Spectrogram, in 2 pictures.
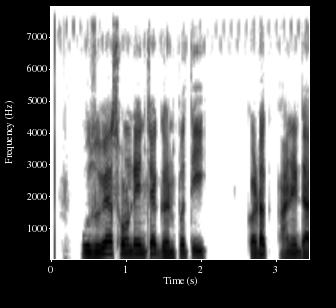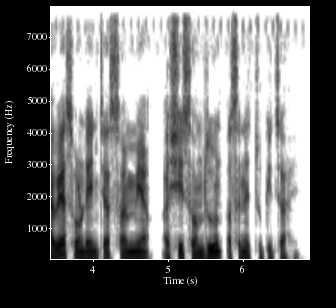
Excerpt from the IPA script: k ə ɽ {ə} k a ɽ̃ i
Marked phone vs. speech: correct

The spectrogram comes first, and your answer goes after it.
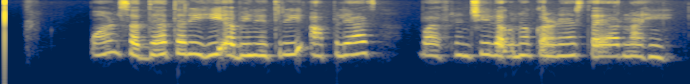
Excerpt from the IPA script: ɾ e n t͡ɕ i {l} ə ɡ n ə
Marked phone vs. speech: correct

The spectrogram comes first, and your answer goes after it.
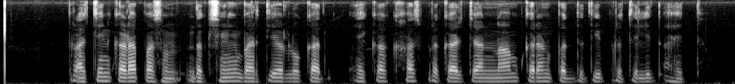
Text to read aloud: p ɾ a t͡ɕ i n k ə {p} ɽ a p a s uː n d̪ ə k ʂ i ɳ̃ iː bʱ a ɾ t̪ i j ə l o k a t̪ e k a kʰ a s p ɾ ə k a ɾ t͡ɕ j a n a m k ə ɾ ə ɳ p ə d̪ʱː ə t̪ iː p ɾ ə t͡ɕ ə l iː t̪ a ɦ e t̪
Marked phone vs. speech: incorrect: none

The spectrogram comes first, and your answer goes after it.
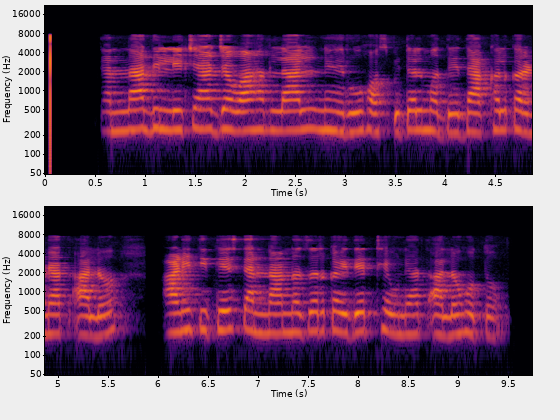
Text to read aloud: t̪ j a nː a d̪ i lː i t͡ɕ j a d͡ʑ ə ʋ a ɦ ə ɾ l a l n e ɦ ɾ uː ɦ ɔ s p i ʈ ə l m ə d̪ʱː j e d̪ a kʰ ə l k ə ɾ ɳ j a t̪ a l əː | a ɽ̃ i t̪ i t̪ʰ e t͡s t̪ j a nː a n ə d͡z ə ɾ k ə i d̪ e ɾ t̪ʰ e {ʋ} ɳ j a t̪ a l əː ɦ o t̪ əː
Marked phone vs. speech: correct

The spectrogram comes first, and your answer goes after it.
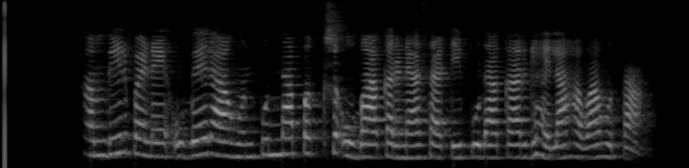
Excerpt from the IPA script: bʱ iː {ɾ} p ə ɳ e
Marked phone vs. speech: correct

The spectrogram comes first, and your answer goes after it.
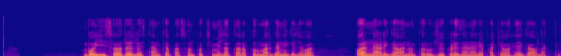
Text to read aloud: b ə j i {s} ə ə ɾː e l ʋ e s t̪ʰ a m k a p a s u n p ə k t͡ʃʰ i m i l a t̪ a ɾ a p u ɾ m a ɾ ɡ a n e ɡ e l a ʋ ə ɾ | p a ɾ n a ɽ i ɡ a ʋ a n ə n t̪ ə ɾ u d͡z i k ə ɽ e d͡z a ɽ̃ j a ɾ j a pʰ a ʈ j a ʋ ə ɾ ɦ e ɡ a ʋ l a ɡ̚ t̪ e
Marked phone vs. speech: correct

